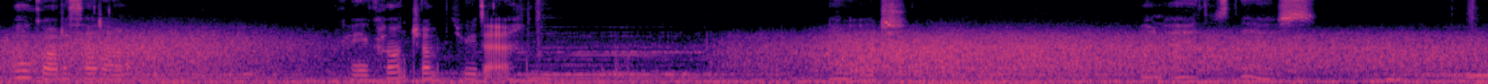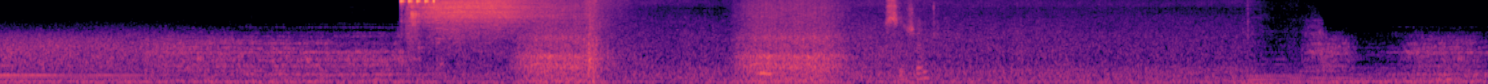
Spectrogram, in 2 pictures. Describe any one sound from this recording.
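A young woman talks calmly into a close microphone.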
